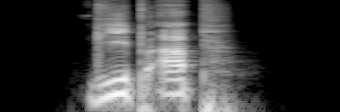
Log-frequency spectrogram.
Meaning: singular imperative of abgeben
- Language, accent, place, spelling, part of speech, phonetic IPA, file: German, Germany, Berlin, gib ab, verb, [ˌɡiːp ˈap], De-gib ab.ogg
